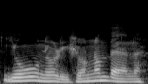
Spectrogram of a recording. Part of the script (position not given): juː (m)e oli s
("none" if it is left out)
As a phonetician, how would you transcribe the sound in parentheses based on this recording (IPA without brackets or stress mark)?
n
